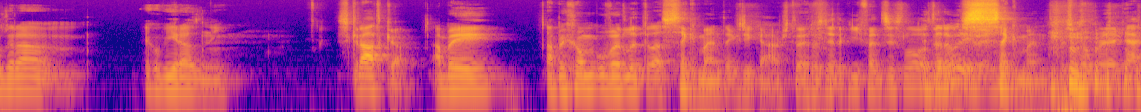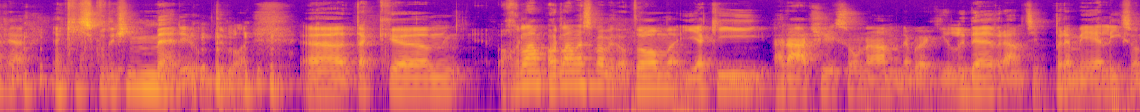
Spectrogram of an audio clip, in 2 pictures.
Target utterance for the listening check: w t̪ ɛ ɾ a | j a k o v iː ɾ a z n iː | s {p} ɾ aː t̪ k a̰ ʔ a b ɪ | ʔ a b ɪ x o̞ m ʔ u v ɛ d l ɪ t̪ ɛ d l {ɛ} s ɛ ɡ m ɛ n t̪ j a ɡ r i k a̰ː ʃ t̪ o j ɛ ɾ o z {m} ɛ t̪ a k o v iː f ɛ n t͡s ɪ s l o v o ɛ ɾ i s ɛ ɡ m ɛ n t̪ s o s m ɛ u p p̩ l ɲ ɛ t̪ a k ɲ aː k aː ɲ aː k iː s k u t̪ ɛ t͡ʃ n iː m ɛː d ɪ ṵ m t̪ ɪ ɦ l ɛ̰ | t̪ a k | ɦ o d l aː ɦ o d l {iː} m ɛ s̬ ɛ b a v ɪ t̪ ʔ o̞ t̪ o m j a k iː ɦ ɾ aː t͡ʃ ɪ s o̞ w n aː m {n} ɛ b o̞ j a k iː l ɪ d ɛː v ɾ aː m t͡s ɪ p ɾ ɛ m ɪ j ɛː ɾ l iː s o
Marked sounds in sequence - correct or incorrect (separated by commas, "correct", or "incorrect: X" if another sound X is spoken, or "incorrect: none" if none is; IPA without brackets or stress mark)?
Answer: incorrect: k, correct, incorrect: ɲ, incorrect: aː, correct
